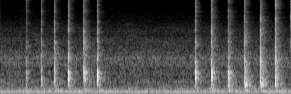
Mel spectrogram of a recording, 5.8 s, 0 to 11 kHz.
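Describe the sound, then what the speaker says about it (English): A box cutter taps against the timing cover of a 1971 Norton motorcycle to break it free, giving two bursts of about six sharp metallic knocks each in a quick steady rhythm, separated by a short quiet gap. "we just hit 3 different places with the box cutter, and it just loosens this up"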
